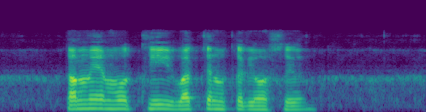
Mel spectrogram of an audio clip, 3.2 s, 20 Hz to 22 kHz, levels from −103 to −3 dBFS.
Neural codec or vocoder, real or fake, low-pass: codec, 16 kHz, 4.8 kbps, FACodec; fake; 7.2 kHz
